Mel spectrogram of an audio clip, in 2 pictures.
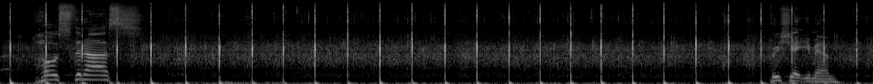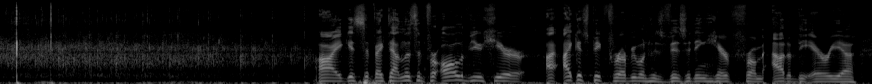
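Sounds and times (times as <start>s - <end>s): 
applause: 0.0s - 12.2s
speech: 0.4s - 1.5s, 7.7s - 8.5s, 11.9s - 17.4s.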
